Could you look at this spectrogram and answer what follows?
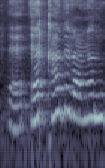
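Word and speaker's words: אחד: 에카드라고도 하고 그냥 에아드라고도 이렇게 발음을 해요.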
